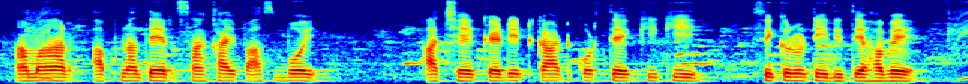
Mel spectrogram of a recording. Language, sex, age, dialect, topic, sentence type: Bengali, male, <18, Northern/Varendri, banking, question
